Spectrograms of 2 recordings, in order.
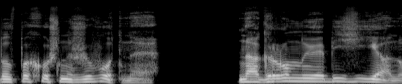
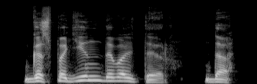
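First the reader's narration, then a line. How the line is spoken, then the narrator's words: Calm. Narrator (Russian): Она произнесла спокойно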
